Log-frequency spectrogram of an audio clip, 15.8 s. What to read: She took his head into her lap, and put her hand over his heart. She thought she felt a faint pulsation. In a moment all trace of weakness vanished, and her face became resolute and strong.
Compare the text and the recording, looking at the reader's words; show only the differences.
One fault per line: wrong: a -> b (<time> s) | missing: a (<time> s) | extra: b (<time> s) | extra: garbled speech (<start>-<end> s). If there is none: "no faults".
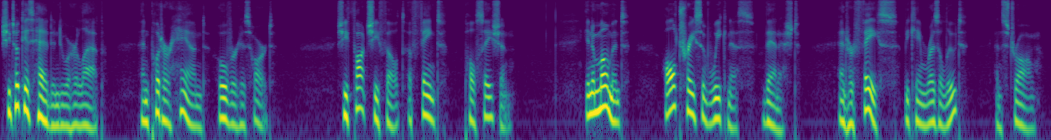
no faults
